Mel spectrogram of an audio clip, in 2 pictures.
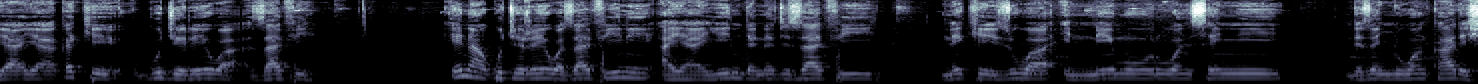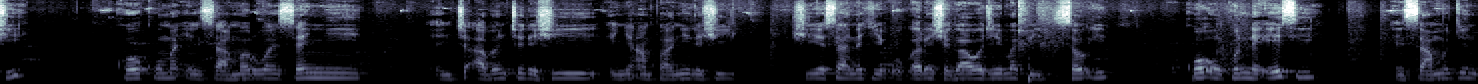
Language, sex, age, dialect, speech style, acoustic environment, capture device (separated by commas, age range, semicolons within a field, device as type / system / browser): Hausa, male, 25-34, Nigeria - Kano, happy; excited, people talking; nature, mobile / Linux / Chrome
